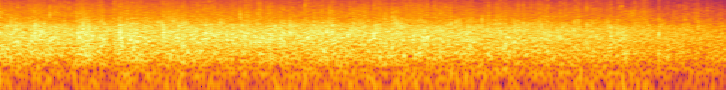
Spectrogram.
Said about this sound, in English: Clap your hands to the glory of God. That's good stuff.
